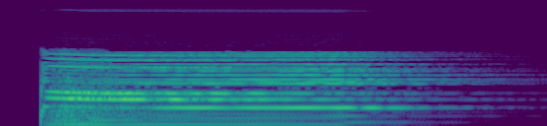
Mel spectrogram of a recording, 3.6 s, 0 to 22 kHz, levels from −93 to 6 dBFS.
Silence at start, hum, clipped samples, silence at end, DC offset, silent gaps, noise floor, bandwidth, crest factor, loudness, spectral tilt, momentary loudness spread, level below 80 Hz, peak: 0.25 s; none; under 0.1%; 0.7 s; under 0.1%; none; -64 dBFS; 16 kHz; 16 dB; -26 LUFS; -6 dB/octave; 12 LU; -48 dBFS; -12 dBFS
